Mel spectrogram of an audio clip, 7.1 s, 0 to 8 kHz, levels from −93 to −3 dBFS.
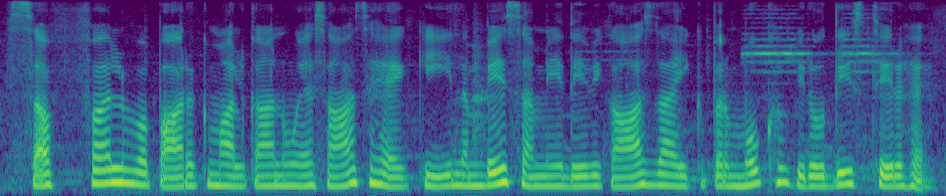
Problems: constant background noise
